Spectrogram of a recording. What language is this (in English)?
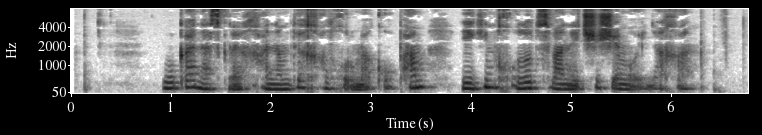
Georgian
